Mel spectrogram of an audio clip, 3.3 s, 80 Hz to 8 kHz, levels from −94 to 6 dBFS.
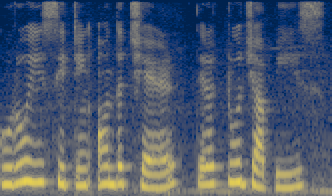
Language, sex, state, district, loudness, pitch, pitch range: English, female, Assam, Kamrup Metropolitan, -13 LUFS, 255 Hz, 215-270 Hz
